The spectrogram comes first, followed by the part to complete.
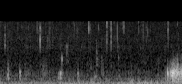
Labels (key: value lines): label: biophony, knock croak
recorder: SoundTrap 300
